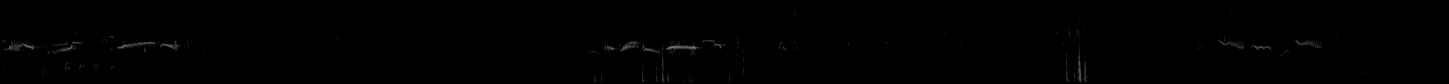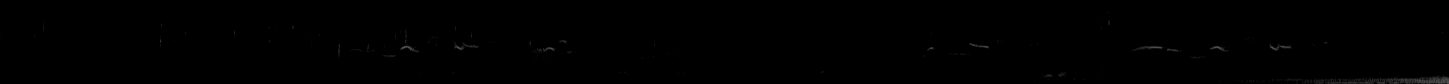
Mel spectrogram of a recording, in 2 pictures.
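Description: Faint short chirping phrases from a small bird, each a quick cluster of high chirps, coming back about every six seconds over a quiet background. A single click sounds about eleven seconds in, and low sustained music tones fade in near the end.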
